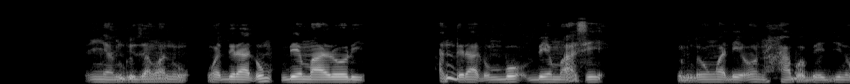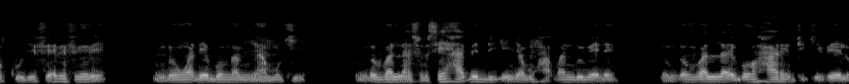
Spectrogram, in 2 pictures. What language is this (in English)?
Fula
